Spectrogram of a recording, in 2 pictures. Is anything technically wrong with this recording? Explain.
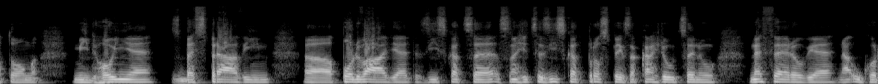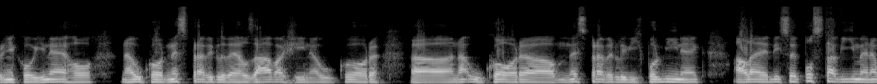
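No, nothing technically wrong can be heard here.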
